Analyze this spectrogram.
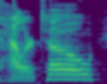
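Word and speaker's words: Hallertau: fourth Noble hop is Hower toow some people pronounce it Hower toe um whatever you know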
